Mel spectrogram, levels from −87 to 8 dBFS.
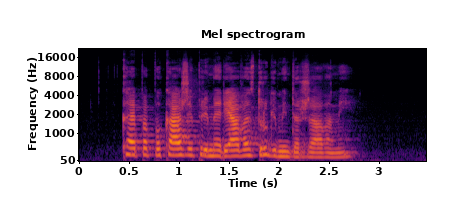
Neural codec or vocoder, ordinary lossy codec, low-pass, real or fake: vocoder, 44.1 kHz, 128 mel bands, Pupu-Vocoder; none; none; fake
